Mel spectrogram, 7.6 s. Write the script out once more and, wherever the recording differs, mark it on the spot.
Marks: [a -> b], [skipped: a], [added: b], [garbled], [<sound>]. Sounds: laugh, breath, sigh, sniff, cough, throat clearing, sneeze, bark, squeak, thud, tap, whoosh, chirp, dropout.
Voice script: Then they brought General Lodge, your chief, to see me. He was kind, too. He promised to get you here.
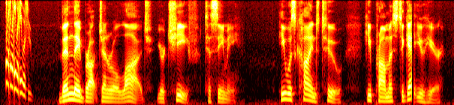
[chirp] Then they brought General Lodge, your chief, to see me. He was kind, too. He promised to get [dropout] you here.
